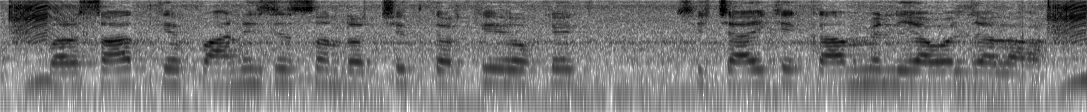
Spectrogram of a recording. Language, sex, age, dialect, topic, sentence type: Bhojpuri, male, 25-30, Western, agriculture, statement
